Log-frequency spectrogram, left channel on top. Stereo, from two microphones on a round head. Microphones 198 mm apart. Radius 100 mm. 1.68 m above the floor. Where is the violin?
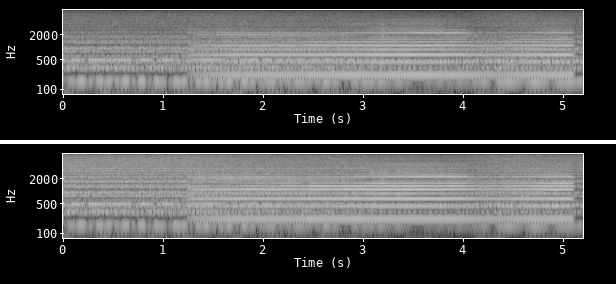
50° right (ahead or behind).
